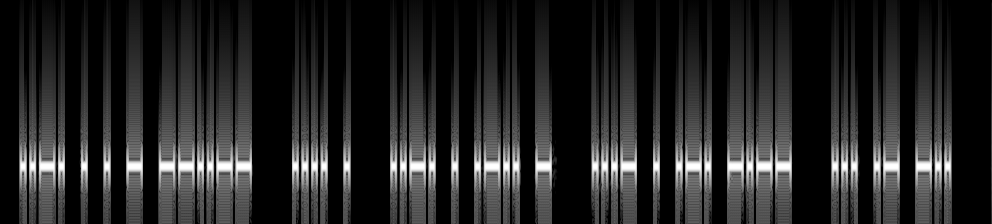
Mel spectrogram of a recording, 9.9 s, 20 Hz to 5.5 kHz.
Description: Morse code, heard as a keyed tone, about 25 wpm, 700 Hz. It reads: FEET, HE FELT VERY SAD
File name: Pinocchio / Pinocchio ch7 20 25 ik1hge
